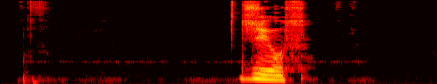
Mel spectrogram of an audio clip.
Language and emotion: Russian, neutral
